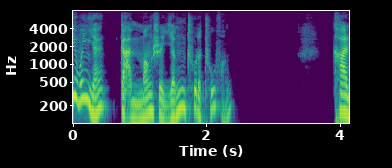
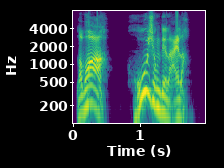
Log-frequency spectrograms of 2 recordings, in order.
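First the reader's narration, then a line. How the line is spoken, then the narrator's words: Loud shouting. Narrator (Chinese): 李贺高声嚷嚷着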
